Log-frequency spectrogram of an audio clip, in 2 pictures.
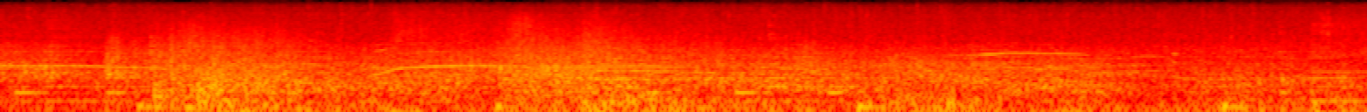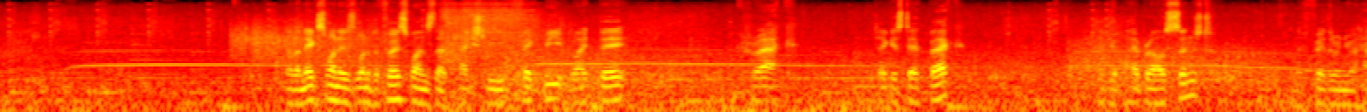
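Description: Thunder rumbles low and deep across the sky.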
